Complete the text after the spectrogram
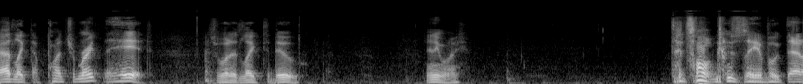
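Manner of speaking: choked-up voice catching with emotion. Speaking about someone affecting a landlady they care about: getting choked up. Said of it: "I'm getting choked up".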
